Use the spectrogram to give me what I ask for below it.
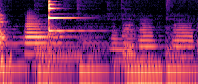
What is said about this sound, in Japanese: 長期保存に適した神戸の水道水の氷を生の水道水に浮かべたクールなウォーターレモン果汁を数滴すっきりな喉越しを楽しんでくださいではお待たせしました水道水オンザロックですじゃあえ先輩乾杯しましょう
